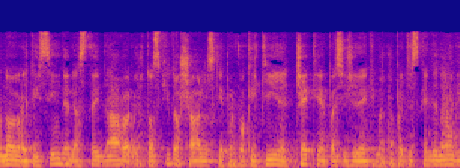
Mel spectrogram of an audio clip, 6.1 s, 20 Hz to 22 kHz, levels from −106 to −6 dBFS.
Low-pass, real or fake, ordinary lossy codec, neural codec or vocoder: 9.9 kHz; fake; MP3, 64 kbps; codec, 44.1 kHz, 3.4 kbps, Pupu-Codec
